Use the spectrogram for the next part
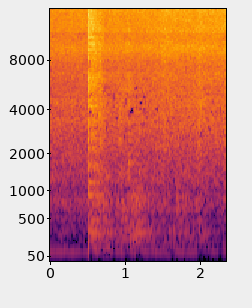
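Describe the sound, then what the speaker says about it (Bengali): Eggplant mixed with salt and turmeric being stirred in a hot pan, a sharp scrape at the start followed by a steady, close sizzle that holds alone without talk. "লবণ হলুদ বেগুনের সাথে বেশ ভালো করে মিক্স করে দেব।"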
